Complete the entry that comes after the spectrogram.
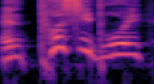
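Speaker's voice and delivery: high mocking read; mocking John. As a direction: read his message like a whiny rival. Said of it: "then John comes back and says".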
